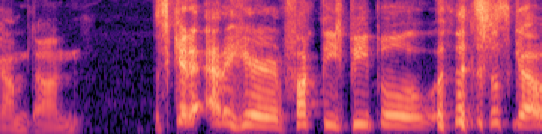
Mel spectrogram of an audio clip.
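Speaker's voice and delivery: high, swooping, fed-up, pissed-off rant. Retelling a movie scene where the character gets angry: imitating Ripley pissed off. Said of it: "Ripley's getting pissed here".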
